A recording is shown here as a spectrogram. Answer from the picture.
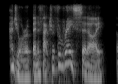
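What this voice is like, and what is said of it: Character voice for a story narrator. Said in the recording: “That's Watson. That's my Watson voice.”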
